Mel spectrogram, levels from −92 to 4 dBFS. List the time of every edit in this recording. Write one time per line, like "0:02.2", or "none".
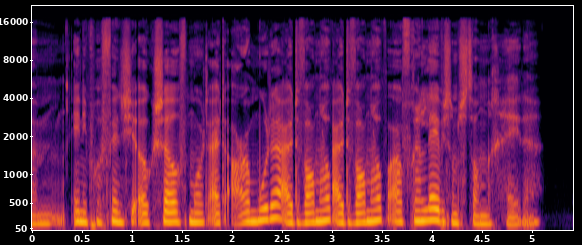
0:03.0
